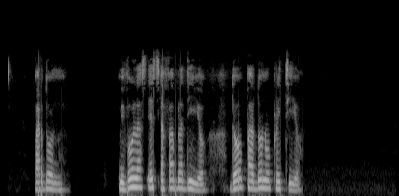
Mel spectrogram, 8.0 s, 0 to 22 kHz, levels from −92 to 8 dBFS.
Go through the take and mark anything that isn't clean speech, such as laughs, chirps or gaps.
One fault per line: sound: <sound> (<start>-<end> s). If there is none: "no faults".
no faults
